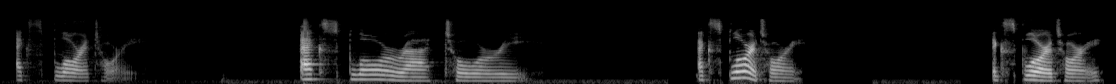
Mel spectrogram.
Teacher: P sound immediately followed by L and R sounds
